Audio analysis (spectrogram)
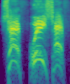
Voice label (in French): Soldier yes, fr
